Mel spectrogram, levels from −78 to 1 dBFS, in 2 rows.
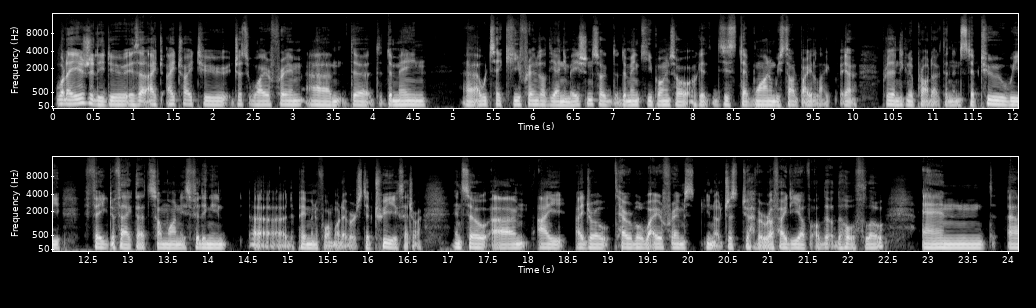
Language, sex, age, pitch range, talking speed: English, male, 20-39, 95-110 Hz, 225 wpm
